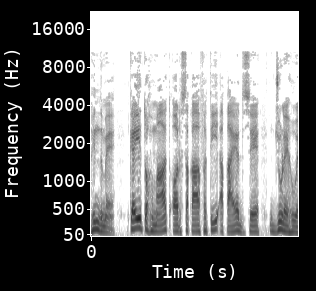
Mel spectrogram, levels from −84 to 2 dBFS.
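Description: Throughout this speech recording the sound is watery and swirly, with the treble cut off cleanly at 10.6 kHz. This is likely MP3 compression at a low bitrate, around 40 kbps, starving weak frequency lines so they flicker between frames.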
